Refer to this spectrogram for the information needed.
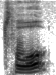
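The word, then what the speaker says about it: två: Le chiffre 2, c'est toi. – Toi. – Qui s'écrit TV et le A avec le rond au-dessus, qui se prononce O.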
